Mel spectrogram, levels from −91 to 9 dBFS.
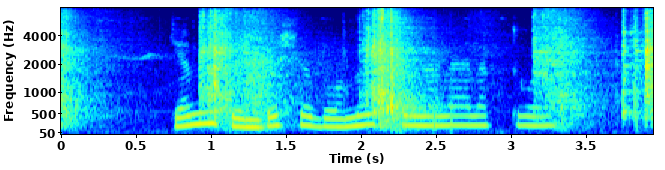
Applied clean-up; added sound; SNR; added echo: none; Tools; -2 dB; none.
